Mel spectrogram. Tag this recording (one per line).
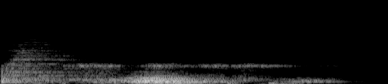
tin
plate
